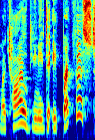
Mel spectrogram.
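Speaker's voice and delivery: put-on South African accent. Retelling a patient's words about skipping breakfast: imitating a South African accent. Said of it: "I think it was South African or something".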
